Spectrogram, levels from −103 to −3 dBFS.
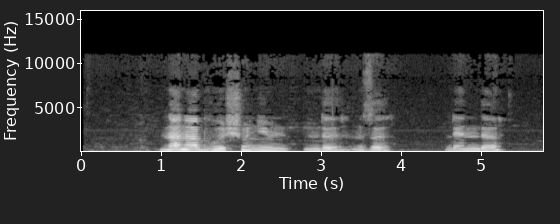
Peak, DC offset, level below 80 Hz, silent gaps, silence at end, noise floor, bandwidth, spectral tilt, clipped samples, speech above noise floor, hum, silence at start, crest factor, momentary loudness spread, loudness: -4 dBFS; under 0.1%; -54 dBFS; none; 0.5 s; -58 dBFS; 11.5 kHz; -6.5 dB/octave; under 0.1%; 37 dB; none; 1 s; 20 dB; 15 LU; -22 LUFS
